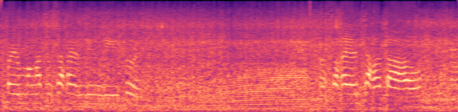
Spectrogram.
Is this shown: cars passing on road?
yes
